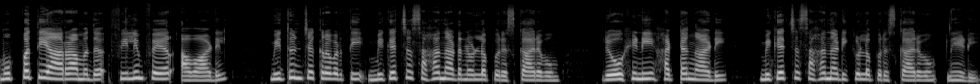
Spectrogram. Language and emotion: Malayalam, neutral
